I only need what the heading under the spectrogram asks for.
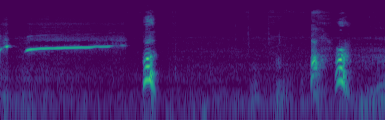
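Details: Pug gives three short barks after a long, steady whistled tone. Two of the barks come close together near the end, and a person's voice is heard between the sounds.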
